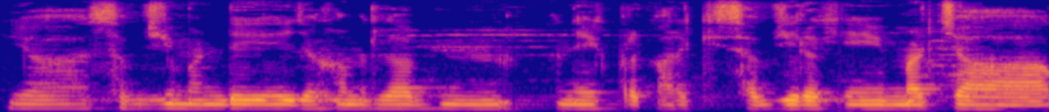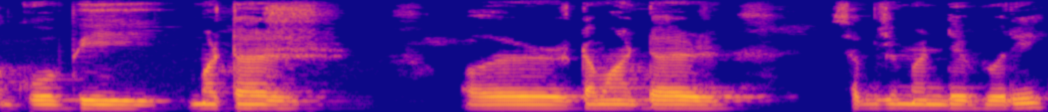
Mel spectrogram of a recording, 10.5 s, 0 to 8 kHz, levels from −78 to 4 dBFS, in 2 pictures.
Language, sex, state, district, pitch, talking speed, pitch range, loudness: Garhwali, male, Uttarakhand, Uttarkashi, 110 Hz, 105 wpm, 105-110 Hz, -18 LUFS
